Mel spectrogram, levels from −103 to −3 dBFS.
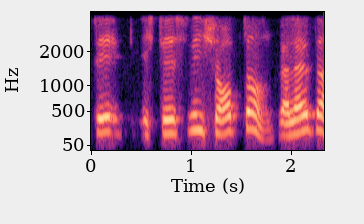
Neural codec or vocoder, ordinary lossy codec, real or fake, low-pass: none; none; real; 3.6 kHz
